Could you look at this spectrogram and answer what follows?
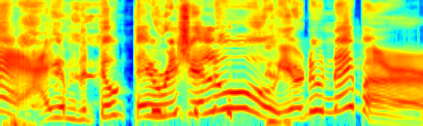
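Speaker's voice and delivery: high, put-on voice of a French nobleman; high Duke voice. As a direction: greet the neighbour in a high, pompous voice. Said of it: "He's like".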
